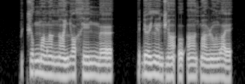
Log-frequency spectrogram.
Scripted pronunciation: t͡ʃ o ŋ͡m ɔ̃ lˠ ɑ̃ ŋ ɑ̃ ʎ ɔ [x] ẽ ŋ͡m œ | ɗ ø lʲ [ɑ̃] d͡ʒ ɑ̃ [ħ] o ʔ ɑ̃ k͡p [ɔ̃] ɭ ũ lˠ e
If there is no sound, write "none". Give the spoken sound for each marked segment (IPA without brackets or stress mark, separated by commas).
x, ɔ̃, ʔ, ɑ̃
